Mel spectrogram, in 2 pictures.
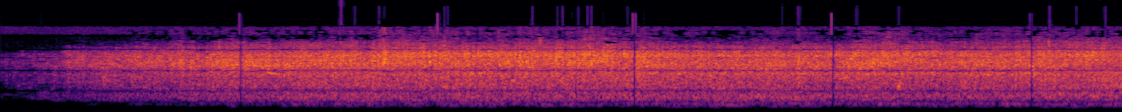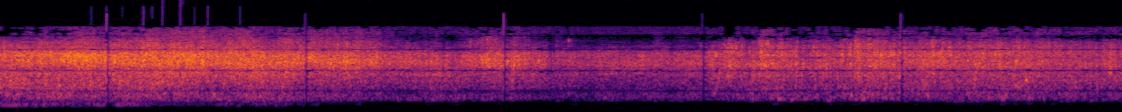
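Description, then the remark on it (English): Loud, continuous roar of sea waves surging inside a cave by the sea, a dense rushing wash that swells and barely eases for the whole stretch, with a slight lull near the end and no voices, opening the radio series The Weird Circle. “In this cave by the restless sea, we are met to call from out of the past stories, strange and weird.”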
